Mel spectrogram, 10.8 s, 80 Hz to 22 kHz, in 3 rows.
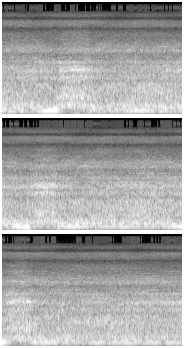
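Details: Vintage Hoover Junior 1334 vacuum cleaner after full restoration, running in a room: steady motor hum with clean high whir, no rattle, scrape or speed wobble; motor healthy.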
